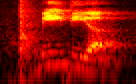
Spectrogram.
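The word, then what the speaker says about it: Medea: Media. And you spell that M-E-D-E-A.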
